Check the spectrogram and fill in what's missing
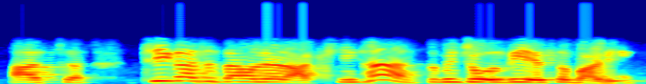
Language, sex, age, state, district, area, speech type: Bengali, female, 60+, West Bengal, Purulia, urban, conversation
